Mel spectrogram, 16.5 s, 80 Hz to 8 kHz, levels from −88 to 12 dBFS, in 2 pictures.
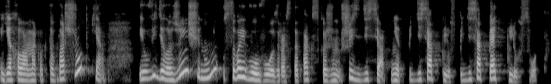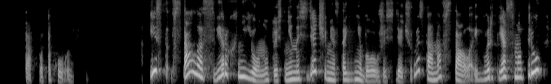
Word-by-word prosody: Ехала 185 0 +3
она 170 0 0
как-то 170 +2 -6
в - - -18
маршрутке 450 - +1 0.5
и 210 - +1
увидела 220 -5 +3
женщину, 285 - +1
ну, - - +1
своего 235 -7 +5
возраста, 155 -2 -1
так 185 +1 -2
скажем, 165 -2 -4
60, 190 -4 -2
нет, 170 -2 -3
50 200 +5 +1
плюс, 145 -5 -5
55 215 +4 +1
плюс 160 -5 -6
вот - - -9 0.6
так, - - -8
вот - - -10
такого. - - -10 1.2
И 450 - +8
ст 460 -1 -4
встала 360 -7 +4
сверх 270 - -1
неё, 245 - +2
ну 175 +4 -5
то 160 - -5
есть 160 +2 -7
не 180 - 0
на 205 - 0
сидячее 420 - -3
место, 185 0 -2
где 185 - -9
не 200 -2 -1
было 150 -2 -2
уже 145 -2 -8
сидячего 150 - -8
места, 455 - 0
она 190 +7 -1
встала - - -1
и - - -6
говорит: 240 +4 -2
я 255 +5 +5
смотрю, 265 - +3
200 Hz, 170 wpm, -23 LUFS, 175-260 Hz, 1.2 s, И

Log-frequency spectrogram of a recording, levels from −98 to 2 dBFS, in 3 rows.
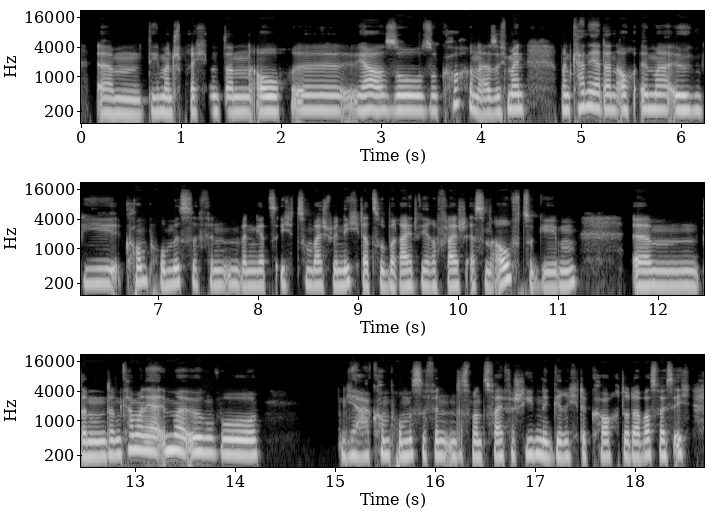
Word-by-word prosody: ähm, 180 -2 0
dementsprechend 190 +1 -2
dann 195 0 +1
auch, 195 0 +2
äh, 210 -1 0
ja, 210 0 +4
so 210 0 +3
so 205 0 -3
kochen. 275 -2 -3
Also, 180 +1 0
ich 195 - -9
meine, 220 0 +3 0.3
man 215 -1 0
kann 240 +2 +1
ja 235 -2 +4
dann 215 -1 0
auch 210 -1 0
immer 220 0 +1
irgendwie 200 -2 0
Kompromisse 200 -2 -2
finden, 185 +1 -4
wenn 175 0 -1
jetzt 180 0 -3
ich 190 0 -6
zum 190 - -5
Beispiel 180 0 -1
nicht 190 +3 -2
dazu 175 +1 -2
bereit 175 +1 0
wäre, 180 -1 -2
Fleisch 180 +1 -1
essen 175 -1 -1
aufzugeben, 180 -3 0 0.5
ähm, 175 0 +1
dann 190 0 +3
dann 200 +1 +1
kann 255 +5 +1
man 255 -1 +5
ja 240 -1 +5
immer 250 -1 +4
irgendwo, 210 -3 +3 0.8
ja, 195 -1 -2
Kompromisse 200 0 -1
finden, 195 -1 -1
dass 195 +1 -8
man 185 0 +1
2 185 +1 0
verschiedene 200 0 -1
Gerichte 185 +1 -2
kocht 185 0 -3
oder 185 -1 +1
was 200 +1 0
weiß 195 -1 +1
ich. 215 - -2
195 Hz, 175 wpm, -23 LUFS, 180-210 Hz, 0.8 s, man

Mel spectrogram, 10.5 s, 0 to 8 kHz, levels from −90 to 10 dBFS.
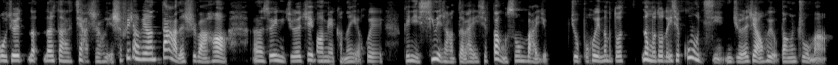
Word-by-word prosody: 我 225 -1 +2
觉 230 +1 +8
得 225 - -29
那 230 - 0
那 225 -1 +3
大 220 -3 -2
价 245 +3 -3
值 185 0 -7
也 - - -7
是 245 - +3
非 340 - +1
常 310 -5 +4
非 280 - +3
常 275 0 +5
大 360 +6 +5
的， 165 - -1
是 215 - -3
吧 185 - +3
哈？ 210 +3 +6 0.3
呃， 210 - -1
所 230 +3 +1
以 - - +1
你 210 - -4
觉 205 +2 -4
得 210 - +2
这 245 +4 +1
方 205 -2 0
面 195 -1 -4
可 - - -13
能 180 - -5
也 180 - -7
会 195 -2 -7 0.2
给 220 - -2
你 210 -5 -3
心 295 - +2
理 275 - +4
上 175 -4 -5
带 - - -3
来 185 - -3
一 170 - -8
些 205 +3 -10
放 295 - +4
松 215 +4 -2
吧， 200 -2 +1
也 - - -8
就 - - -41 0.2
就 205 - -2
不 190 - -12
会 220 +1 +3
那 225 +3 -3
么 215 - -10
多 210 0 -2 0.2
那 275 - +6
么 210 - 0
多 215 0 0
的 205 - -2
一 - - 0
些 235 - -1
顾 335 +3 +2
忌， 290 +4 -8
你 - - -5
觉 175 0 -3
得 185 - 0
这 220 - +2
样 - - +3
会 205 - -1
有 - - -4
帮 180 0 -4
助 190 -2 -6
吗？ - - -3
210 Hz, 400 characters per minute, -25 LUFS, 190-235 Hz, 0.3 s, 觉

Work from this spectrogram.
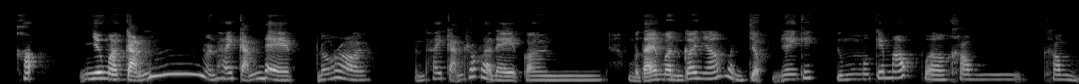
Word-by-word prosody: Kho - - 0 0.5
nhưng 275 +3 +5
mà 230 -2 +5
cảnh 205 - +7 0.5
mình - - -4
thấy 270 -1 0
cảnh 260 +3 +1
đẹp. 200 -8 +5 0.3
Đúng 235 +3 -5
rồi, 225 -10 -1 0.5
mình 185 - -12
thấy 265 +5 -6
cảnh - - -3
rất 350 +1 -3
là 310 - +2
đẹp. 190 -2 +1
Còn 200 0 -3 0.8
mà - - -7
tại 220 +1 +6
mình 220 -3 +2
có 265 - +4
nhớ 275 +2 +1
mình 210 - -5
chụp - - 0
ngay 235 +2 -4
cái, 300 0 -6 0.2
ưm, 230 +2 -9
mơ 240 - -9
cái 300 - -1
mốc, 300 +1 0 0.2
ơ, 220 -1 -1
không 230 0 -4 0.7
không 225 -3 -7
235 Hz, 185 wpm, -27 LUFS, 215-275 Hz, 0.8 s, cảnh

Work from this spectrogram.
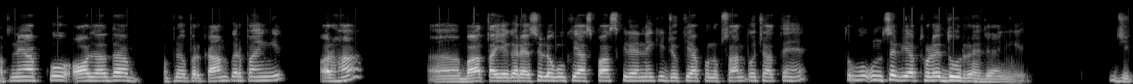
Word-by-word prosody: अपने 175 +1 -2
आप 180 0 +1
को 195 -1 +2
और 170 +1 +4
ज़्यादा 175 +1 +2 0.4
अपने 160 +4 -5
ऊपर 160 -1 -2
काम 160 +4 +1
कर 180 0 -1
पाएँगे। 185 +4 -2 0.4
और - - +3
हाँ, 165 - +1 0.7
अ, 130 +1 -2
बात 150 +4 +3
आई 165 0 +4
अगर 165 0 +2
ऐसे 155 +4 +2
लोगों 175 -1 +1
के 175 +1 -1
आसपास 170 0 +1
के 180 - -3
रहने 175 0 0
की 190 +2 -5
जो 165 -2 -3
कि 175 - -3
आपको 165 0 -2
नुकसान 160 +1 -2
पहुँचाते 170 0 -4
हैं। 175 +2 -6 0.4
तो - - -5
वो 200 0 -1
उनसे 205 +2 +3
भी 190 0 +2
आप 185 - +2
थोड़े 185 0 +3
दूर 175 -2 +5
रह 135 - -2
जाएँगे। 130 -1 -6 0.8
जी। 140 -3 -6
170 Hz, 205 wpm, -18 LUFS, 160-180 Hz, 0.8 s, दूर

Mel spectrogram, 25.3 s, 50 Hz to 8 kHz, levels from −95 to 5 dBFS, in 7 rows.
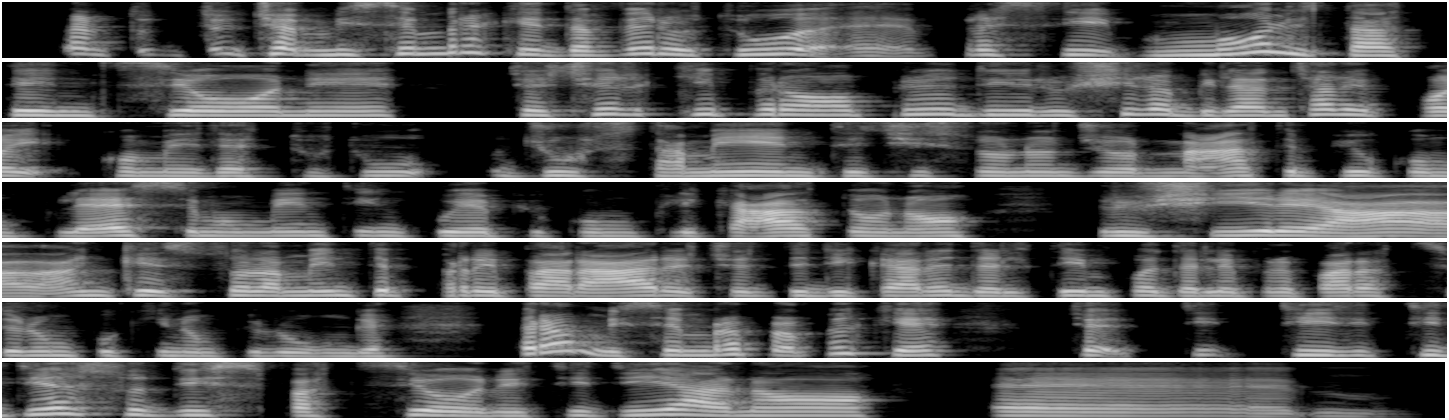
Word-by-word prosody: Certo. 270 -4 -4
C 275 +6 -9
cioè 295 +3 +3
mi 245 +1 -1
sembra 295 +7 -1
che 260 -7 -2
davvero 250 +5 +1
tu, 255 +2 -1
ehm, 195 -9 -1
presti 245 -2 -4
molta 235 - +2
attenzione 215 0 +1 0.2
cioè, 230 -2 -2
cerchi 270 +2 -3
proprio 255 +1 0
di 235 0 -1
riuscire 225 +6 -2
a 260 - +2
bilanciare 215 +4 0
poi 205 -1 -1
come 190 -2 -5
hai 180 - -5
detto 175 -1 -6
tu 200 +2 -6
giustamente 190 0 -1
ci 195 +2 -10
sono 195 +2 -4
giornate 185 +2 0
più 205 +4 -2
complesse, 185 +3 0
momenti 195 +1 -5
in 195 -1 -6
cui 195 +2 +1
è 185 - -1
più 190 +1 -15
complicato, 185 +1 +2
no, 185 +1 0 0.3
riuscire 200 +2 +4
a 165 -2 +7
anche 215 +2 +2
solamente 215 +1 0
preparare 200 -1 +5
cioè, 195 +1 -6
dedicare 200 +1 0
del 185 -3 -3
tempo 210 0 -1
a - - +2
delle 190 -1 -2
preparazioni 190 +3 -1
un 210 - -3
pochino 195 -2 -6
più 190 +3 -11
lunghe, 170 -2 -4 0.2
però 400 +9 +6
mi - - -1
sembra 235 +5 0
proprio 285 +7 -2
che, 230 -6 +1 0.3
cioè, 485 +1 -2
ti 240 -1 -13
ti 230 -1 +1
di 210 -1 -9
ti 230 - -3
dia 280 +7 +4
soddisfazione, 205 -5 -1
ti 215 +3 -7
dia 230 +3 +4
no, 200 -1 +1 0.2
ehm, 185 -5 -4
205 Hz, 165 wpm, -23 LUFS, 190-230 Hz, 0.3 s, a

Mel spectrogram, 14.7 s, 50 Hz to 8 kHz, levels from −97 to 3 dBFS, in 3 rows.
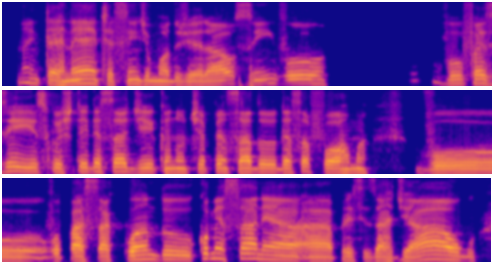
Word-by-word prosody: Na 175 0 -12
internet, 135 +1 +1
assim, 130 +5 -4
de 130 -1 -4
um - - -3
modo 120 -1 -2
geral, 115 +4 -1
sim, 140 +5 -9
vou 145 -1 -2 1.1
vou 145 -5 -6
fazer 150 +1 -2
isso, 145 -2 -1
gostei 140 +1 -1
dessa 150 0 +1
dica, 130 0 -3
não 130 -1 -1
tinha 130 +1 -4
pensado 130 0 0
dessa 130 -1 -1
forma, 125 -1 +1 0.5
vou 115 -1 -1
vou 125 +2 -3
passar 130 0 +3
quando 150 -1 +3
começar, 180 -1 +1
né, 155 -2 +1
a 120 -4 +2
a - - -2
precisar 120 -1 -4
de 115 +3 -4
algo 145 -2 +4
130 Hz, 125 wpm, -24 LUFS, 120-145 Hz, 1.1 s, algo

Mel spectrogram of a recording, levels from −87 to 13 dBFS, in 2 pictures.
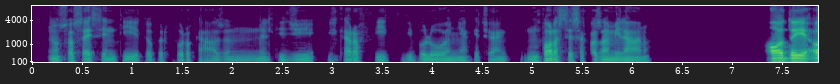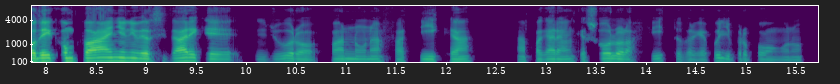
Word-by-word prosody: Non 100 -2 -12
so 115 - -12
se 105 - -12
hai 100 - -4
sentito 95 -1 -14
per - - -22
puro - - -16
caso 90 +1 -18
n 90 0 -18
nel 90 -1 -16
TG, 90 -1 -15
il 100 0 -26
caro 95 -1 -9
affitti 95 -1 -19
di 90 - -17
Bologna 95 -2 -11
che - - -21
c'è - - -18
an 90 -1 -13 0.2
un 100 -1 -11
po' 95 +1 -1
la 100 - -2
stessa 95 0 -14
cosa 95 0 -10
a - - -5
Milano 90 0 -9 1.2
ho 115 +1 +8
dei 120 0 +7
ho 120 0 +5
dei 125 +1 +7
compagni 125 +2 +5
universitari 120 +2 +2
che 100 -1 -6
ti 95 -1 -24
giuro 100 -2 -9
fanno 105 0 -8
una 100 +1 -10
fatica 100 +1 -9 0.4
a 100 - -13
pagare 100 +1 -6
anche 100 0 -12
solo 110 +2 -3
l'affitto, 105 +3 -14
perché 95 -1 -16
poi 125 -1 -11
gli 105 -4 -13
propongono, 90 -1 -18
100 Hz, 180 wpm, -21 LUFS, 95-110 Hz, 1.2 s, ho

